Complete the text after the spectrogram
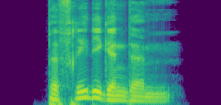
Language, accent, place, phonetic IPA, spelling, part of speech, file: German, Germany, Berlin, [bəˈfʁiːdɪɡn̩dəm], befriedigendem, adjective, De-befriedigendem.ogg
- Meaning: strong dative masculine/neuter singular of befriedigend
